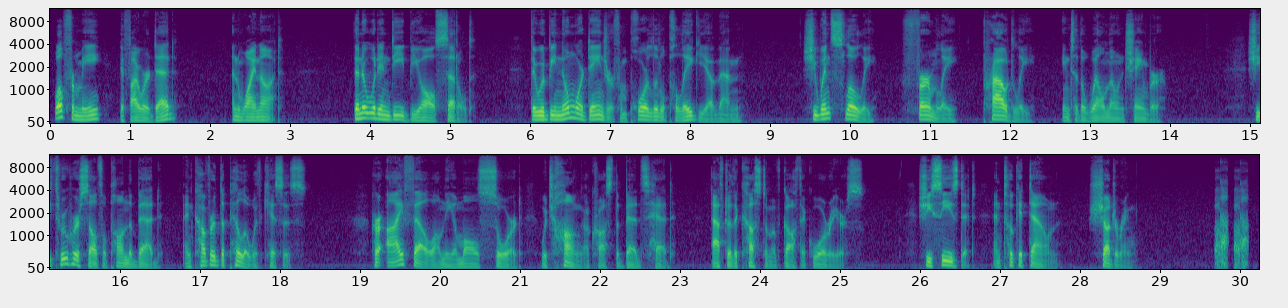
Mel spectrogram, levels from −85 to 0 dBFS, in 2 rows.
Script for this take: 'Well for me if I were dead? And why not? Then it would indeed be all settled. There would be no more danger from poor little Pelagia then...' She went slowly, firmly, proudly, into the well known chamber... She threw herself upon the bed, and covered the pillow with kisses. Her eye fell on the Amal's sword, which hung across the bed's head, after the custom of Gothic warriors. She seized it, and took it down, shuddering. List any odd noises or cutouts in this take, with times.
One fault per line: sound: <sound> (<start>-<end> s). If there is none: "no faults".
sound: laugh (29.7-30.1 s)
